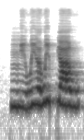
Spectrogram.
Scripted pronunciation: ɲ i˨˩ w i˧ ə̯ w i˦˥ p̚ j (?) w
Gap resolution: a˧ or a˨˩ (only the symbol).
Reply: a˧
